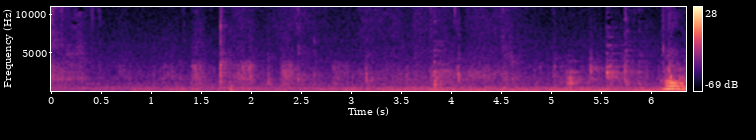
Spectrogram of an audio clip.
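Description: Someone biting into and chewing a mini garlic bread, with a few sharp clicks and clinks of tableware over a steady low hum.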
